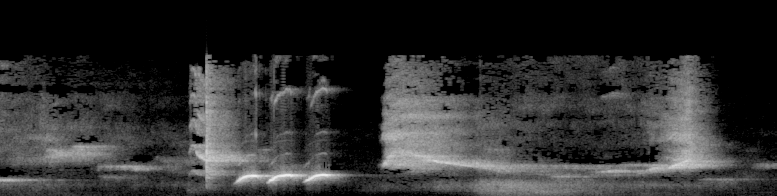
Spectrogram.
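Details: White-rumped shama singing as a provoking lure for other shamas. Three loud hooked whistles in quick succession, followed by a long high sweeping whistle that slides down over a soft rustling noise.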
